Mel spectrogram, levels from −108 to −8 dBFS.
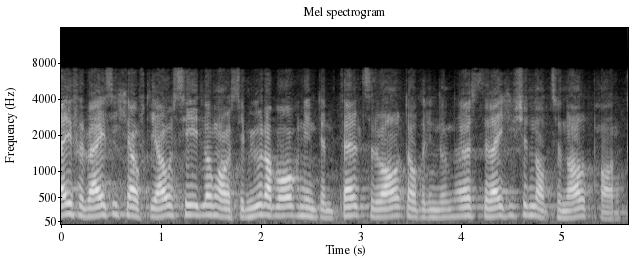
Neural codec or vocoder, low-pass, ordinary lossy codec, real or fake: codec, 16 kHz, 16 kbps, FreqCodec, smaller model; 7.2 kHz; none; fake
